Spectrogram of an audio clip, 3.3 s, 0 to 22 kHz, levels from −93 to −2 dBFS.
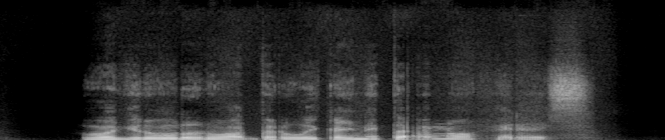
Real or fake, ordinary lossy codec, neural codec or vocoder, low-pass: fake; none; codec, 44.1 kHz, 2.6 kbps, DAC; none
